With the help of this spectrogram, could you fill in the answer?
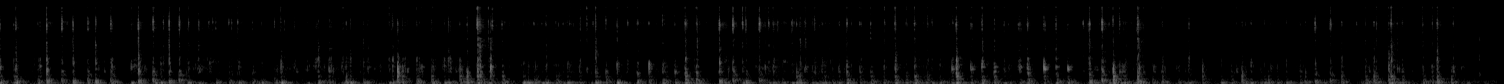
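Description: Fingertips tap fast on the dark grey plastic chiclet keys of an ASUS laptop keyboard. The result is a steady stream of short, dry clicks with a low thud under each press and a bright tick on top, with no ring after each key.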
